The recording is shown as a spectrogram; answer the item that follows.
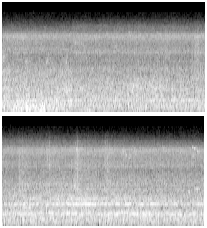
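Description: Mobile crane running steadily during a lift, an even mechanical hum with a faint steady whine coming in about halfway through.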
